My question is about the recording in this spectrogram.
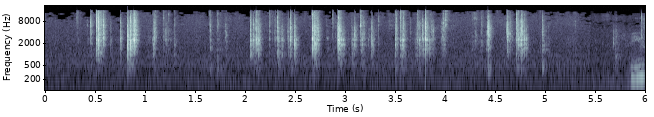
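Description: Plastic lip gloss and lip balm tubes clicking and clattering against each other and a clear acrylic drawer organizer as they are handled and moved, in quick, irregular clicks.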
